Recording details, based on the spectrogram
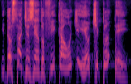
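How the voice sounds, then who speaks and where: A man with a Brazilian accent, a pastor preaching a sermon in a church, moving between quiet storytelling and shouted crescendos. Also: extremely high pitch, very animated, moderate pace, gravelly, breathy edge. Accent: Brazilian Portuguese. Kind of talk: Pentecostal sermon.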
